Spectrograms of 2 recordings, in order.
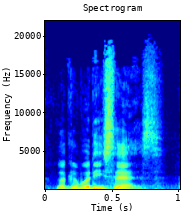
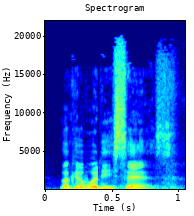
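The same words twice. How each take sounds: The two takes are said the same way.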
